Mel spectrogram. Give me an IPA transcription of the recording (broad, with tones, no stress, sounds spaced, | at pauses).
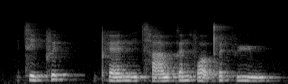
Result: t͡s iː˧ p̚ f ɪ˥ k̚ | pʰ ɛː˨˧ n̪ ɪ˨˧ ŋ t͡sʰ aː˨˥ w k ɐ˨˧ n f ɔː˨˩ t̪ʰ ɵ˧ t̚ f yː˧ m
